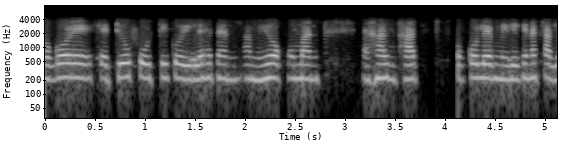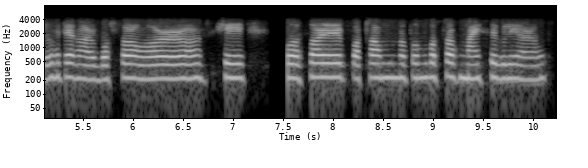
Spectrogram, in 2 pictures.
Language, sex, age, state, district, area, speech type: Assamese, female, 30-45, Assam, Charaideo, rural, conversation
